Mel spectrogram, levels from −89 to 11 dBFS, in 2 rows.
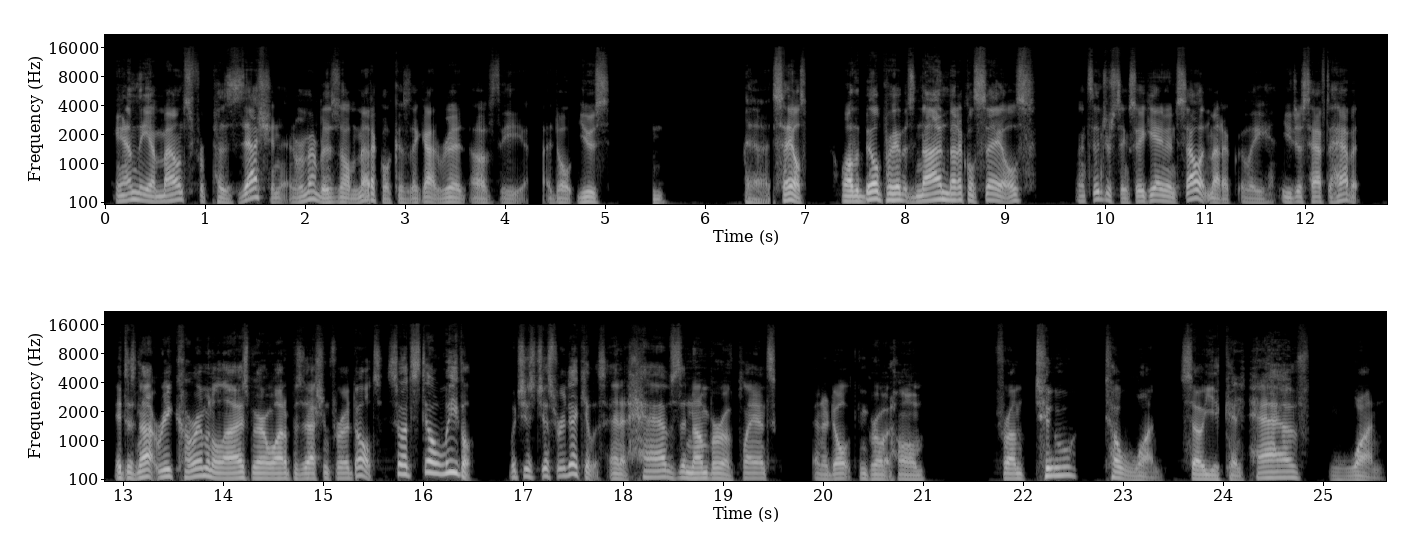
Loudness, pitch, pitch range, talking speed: -24 LUFS, 120 Hz, 95-140 Hz, 190 wpm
